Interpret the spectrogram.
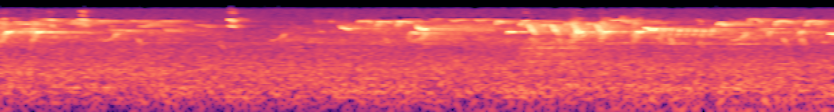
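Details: Wild birds singing outdoors in a busy chorus of rapid, very high twittering and chirping notes, with a short quiet gap early on before the calling grows denser and louder.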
